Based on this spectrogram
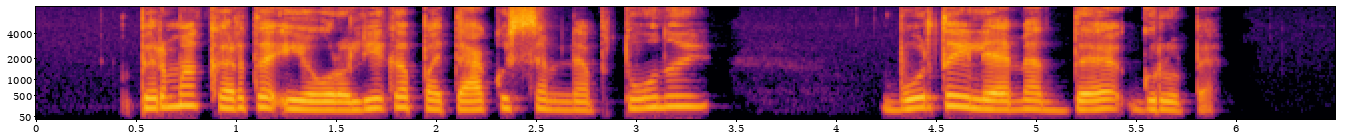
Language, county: Lithuanian, Vilnius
